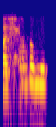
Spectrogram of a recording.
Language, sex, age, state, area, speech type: Sanskrit, male, 18-30, Tripura, rural, conversation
